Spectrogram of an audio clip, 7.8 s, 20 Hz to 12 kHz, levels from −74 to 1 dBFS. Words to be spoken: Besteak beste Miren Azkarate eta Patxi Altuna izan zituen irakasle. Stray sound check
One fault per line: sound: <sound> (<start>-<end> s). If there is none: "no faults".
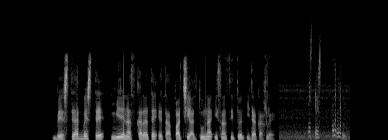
sound: chirp (6.2-7.0 s)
